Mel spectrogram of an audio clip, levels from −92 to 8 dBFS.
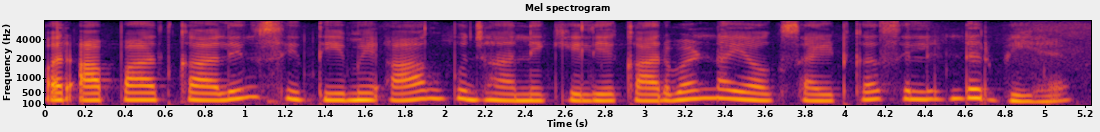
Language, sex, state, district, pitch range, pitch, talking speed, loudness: Hindi, female, Jharkhand, Ranchi, 225-275 Hz, 245 Hz, 160 wpm, -17 LUFS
